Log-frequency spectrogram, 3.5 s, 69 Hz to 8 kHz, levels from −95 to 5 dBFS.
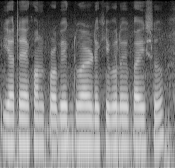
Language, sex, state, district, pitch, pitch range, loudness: Assamese, male, Assam, Sonitpur, 135 Hz, 130-135 Hz, -15 LUFS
